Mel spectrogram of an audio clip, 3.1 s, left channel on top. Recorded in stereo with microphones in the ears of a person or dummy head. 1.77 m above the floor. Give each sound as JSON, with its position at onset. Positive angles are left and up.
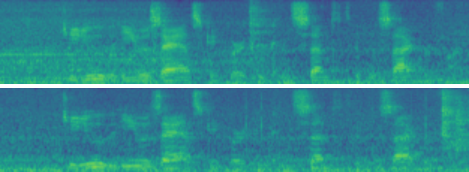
{"t": 0.4, "sound": "a man speaking", "side_deg": 20, "distance_m": 1.6}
